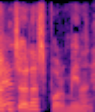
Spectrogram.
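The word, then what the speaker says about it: Non choras por min: Mira, he puesto de fondo esta canción Nonchoras por Min, ¿lo digo bien? – Sí, perfectamente. – Nonchoras por Min.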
